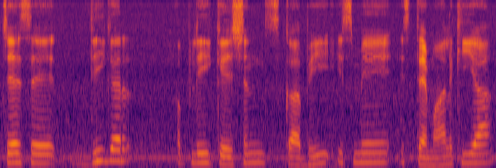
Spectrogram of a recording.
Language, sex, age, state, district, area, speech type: Urdu, male, 18-30, Delhi, South Delhi, urban, spontaneous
